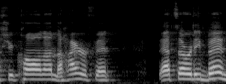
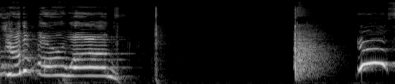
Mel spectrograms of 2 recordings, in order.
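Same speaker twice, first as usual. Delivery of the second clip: much higher, louder, slow triumphant cry; excited reveal; 12 semitones higher, 7 dB louder, much slower than usual. Real, not acted. Reader revealing the card to viewers, triumphant cry. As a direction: celebrate the card.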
